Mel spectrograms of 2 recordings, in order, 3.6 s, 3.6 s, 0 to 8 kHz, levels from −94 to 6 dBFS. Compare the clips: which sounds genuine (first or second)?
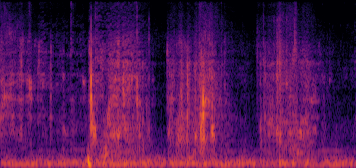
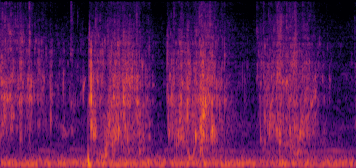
second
